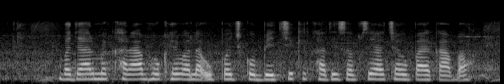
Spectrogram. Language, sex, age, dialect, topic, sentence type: Bhojpuri, female, 18-24, Northern, agriculture, statement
